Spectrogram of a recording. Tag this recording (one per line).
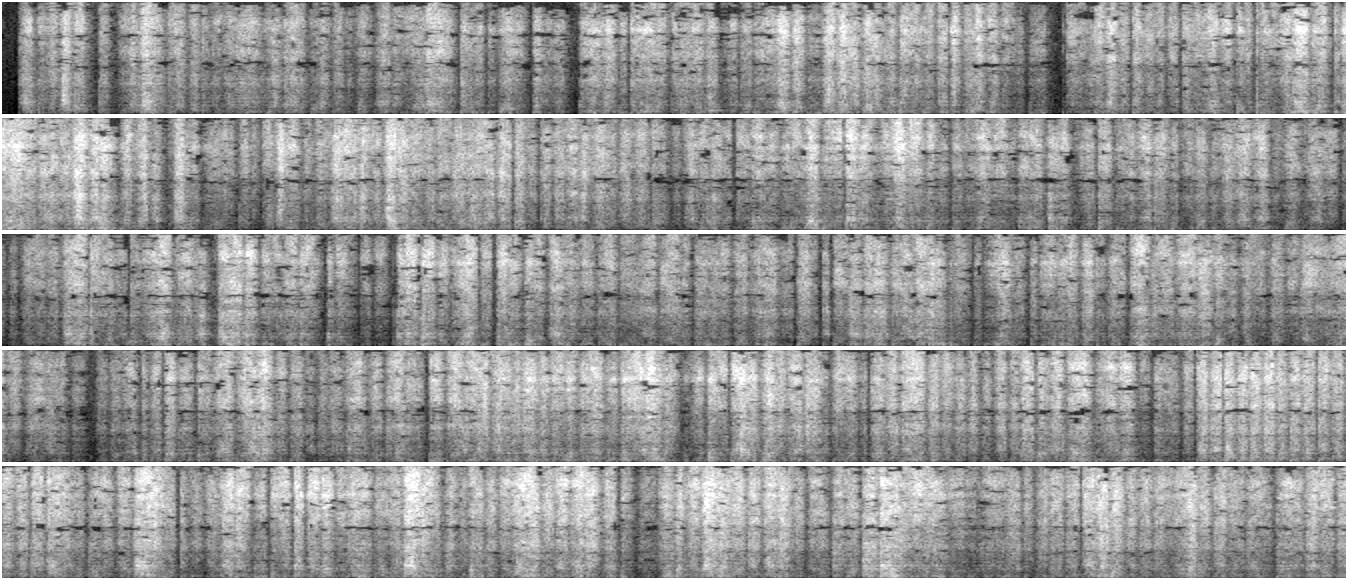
writing
lines
fast
pencil
quick
paper
words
